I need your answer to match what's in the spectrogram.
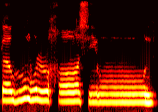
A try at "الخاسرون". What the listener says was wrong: Roknya tipis. Itu cuma merubah mulutnya aja. Jadi kalau perbedaan yang khosirun itu ya hanya merubah posisi lidahnya aja. Jadi sebelum ngucapin ro, rubah menjadi cara pengucapan huruf ro tipis. Nah, sudah jadi tipis itu. Jadi perubahannya di situ.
